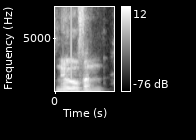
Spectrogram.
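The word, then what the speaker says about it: nUamhainn: So they prefixed the article and used Uavan, as elsewhere, for Uiv, the whole Irish name, Nuavan, N-Uamhainn, pronounced Nuvan, being anglicised to Novan, which ultimately settled down to Navin.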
